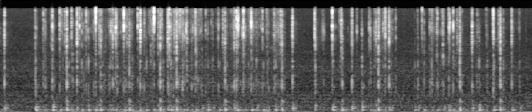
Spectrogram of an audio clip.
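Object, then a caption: Aluminium and plastic computer keyboard. Fingertips of both hands type fast on a compact Apple keyboard with a silver aluminium body and white plastic keys, resting on a wooden desk. Quick, short key taps run almost nonstop after a quiet first half-second, each with a bright click over a dull low thump. There is a brief lull around the six-second mark before the typing picks up again.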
